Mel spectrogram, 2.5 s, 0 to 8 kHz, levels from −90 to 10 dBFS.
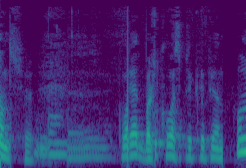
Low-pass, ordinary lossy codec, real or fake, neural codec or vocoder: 7.2 kHz; MP3, 32 kbps; real; none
